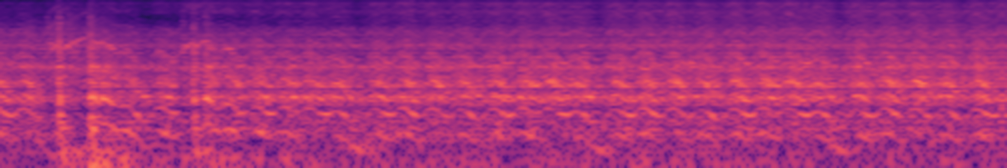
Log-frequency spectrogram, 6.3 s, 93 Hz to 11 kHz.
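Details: Buggy's cold start after sitting about 3 months following an overnight swamp burial, jump-started after bad-battery trouble: cranks, catches with a couple of rough pulses, then settles into a steady, even idle; healthy start, though a tune-up is planned.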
